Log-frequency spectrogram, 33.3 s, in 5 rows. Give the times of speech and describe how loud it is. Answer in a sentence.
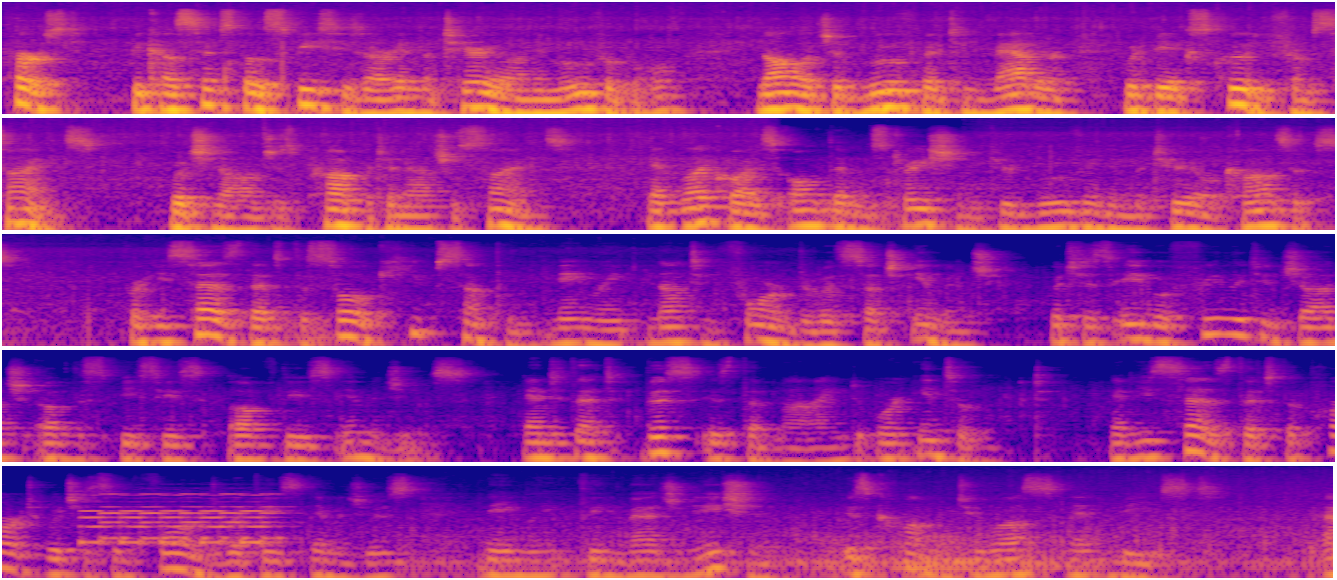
The speech can be heard from 0.0 to 33.2 s, getting quieter.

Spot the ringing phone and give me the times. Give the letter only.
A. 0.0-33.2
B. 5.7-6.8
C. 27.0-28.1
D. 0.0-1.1
C.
